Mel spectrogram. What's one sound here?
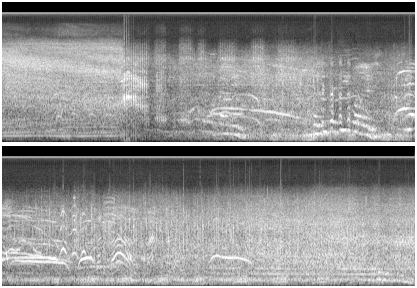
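A powerful tractor engine roars loudly at full throttle.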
